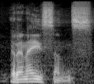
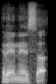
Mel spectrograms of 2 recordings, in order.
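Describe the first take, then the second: First: The word ends in a full 'sens' syllable. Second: The word ends in a short 'sa' sound. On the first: This is the actual original form. The speaker calls it right. "Actual में जो real है ना वो क्या है" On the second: This is the form in common use. The speaker calls it wrong. "लेकिन वो रेनेसा क्या प्रचलित में आ गया है"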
